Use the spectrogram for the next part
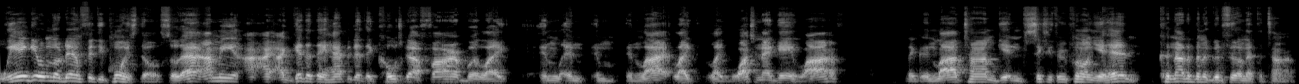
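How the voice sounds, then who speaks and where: A man's voice: fairly low pitch, animated, brisk, sharp tone, husky. A man co-hosting a casual sports podcast, rambling with lots of filler words and getting heated and emphatic. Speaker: podcast co-host.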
